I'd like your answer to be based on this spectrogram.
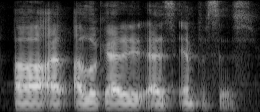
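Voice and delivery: normal talking voice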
